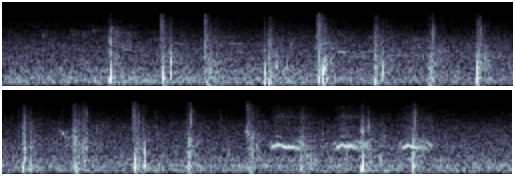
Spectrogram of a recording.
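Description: Footsteps crunch softly on a forest floor.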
